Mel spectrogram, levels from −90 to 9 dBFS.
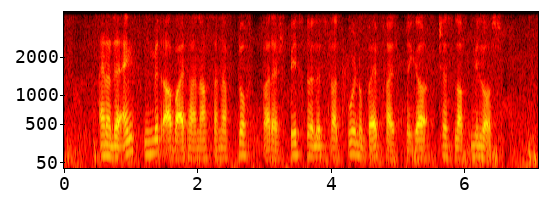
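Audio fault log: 0.12–0.44 s, 2.5–3.4 s, 3.96–4.26 s, 6.56–6.96 s: comfort noise in place of the background. The room noise, about 20 to 22 dB below the loudest sound, turns steady and featureless, about 2 dB quieter at 0.12 s and about 4 dB quieter at 6.56 s. The likely cause is discontinuous transmission, with the receiver synthesising shaped noise during pauses.
3.96–4.0 s: sound dropped by the voice detector. About 20 ms of quiet sound is lost at the start of the comfort-noise stretch, replaced by synthetic noise. The sender's detector likely judged that low-level sound as background and stopped transmitting too early.
5.0–5.86 s: sound chopped by the voice detector. Across this span, about 260 ms in total is replaced by comfort noise. Quiet edges vanish, likely because the detector toggles transmission on and off repeatedly within a short stretch.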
